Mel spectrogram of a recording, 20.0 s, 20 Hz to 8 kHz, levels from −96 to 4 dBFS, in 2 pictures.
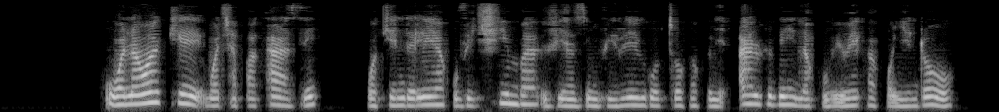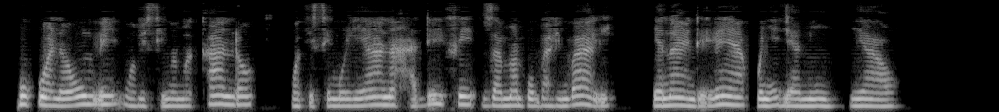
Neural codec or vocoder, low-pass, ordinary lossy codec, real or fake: codec, 16 kHz, 4 kbps, FunCodec, trained on LibriTTS, 50 frames a second; 7.2 kHz; AAC, 32 kbps; fake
